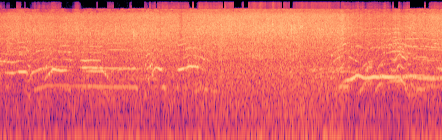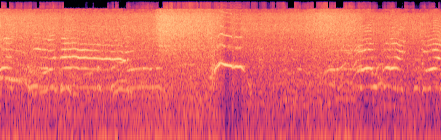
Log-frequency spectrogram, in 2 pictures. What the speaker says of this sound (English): This flood is the result of thousands of gallons of recycled water dumped down the hill.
